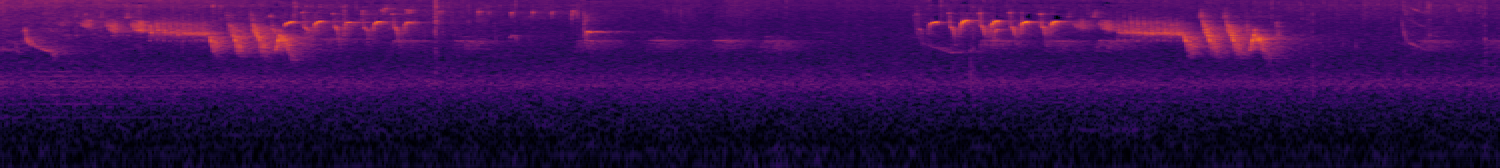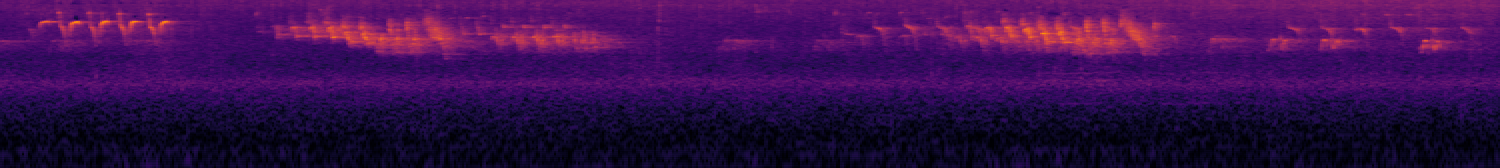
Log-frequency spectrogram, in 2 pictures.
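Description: A songbird sings repeated phrases of quick, high, downward-sweeping notes, each phrase lasting one to three seconds and coming every few seconds, with softer short notes between them, over a steady background hiss.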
